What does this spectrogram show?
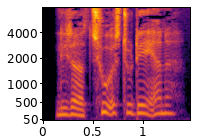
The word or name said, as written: litteraturstuderende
